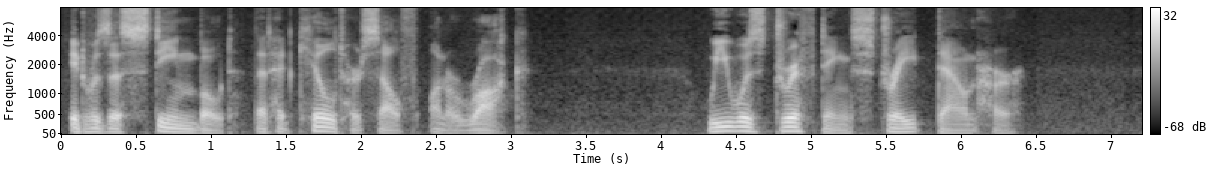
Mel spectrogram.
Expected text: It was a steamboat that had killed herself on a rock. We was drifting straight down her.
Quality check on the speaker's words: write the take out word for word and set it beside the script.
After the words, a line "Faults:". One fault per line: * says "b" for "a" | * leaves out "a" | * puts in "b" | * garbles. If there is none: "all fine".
It was a steamboat that had killed herself on a rock. We was drifting straight down her.
Faults:
all fine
